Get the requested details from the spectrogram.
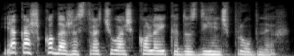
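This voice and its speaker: A woman's voice: mid-range voice, lively intonation, moderate pace, no room sound, clean studio sound, close to an everyday voice. Magda, a woman doing a mocking teen girl. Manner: ironic, mocking. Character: sarcastic teenage girl, ambitious and pushy. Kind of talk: audiobook character voice.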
